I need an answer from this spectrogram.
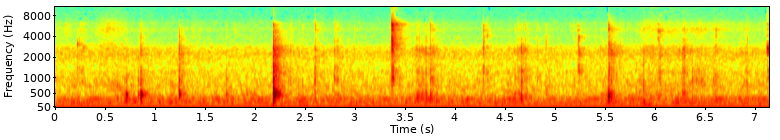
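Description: Crisp, irregular crunches and cracks of a slate pencil coated in roasted clay being bitten and chewed. The loudest crack comes about two seconds in, with others around three and a half and five and a half seconds.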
